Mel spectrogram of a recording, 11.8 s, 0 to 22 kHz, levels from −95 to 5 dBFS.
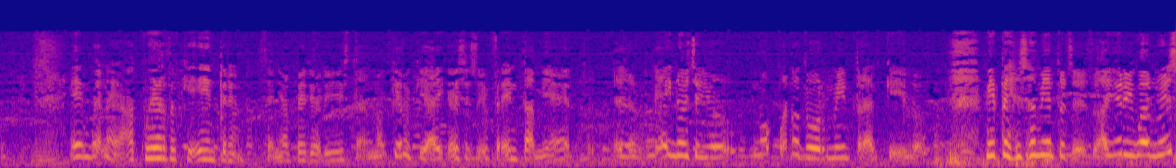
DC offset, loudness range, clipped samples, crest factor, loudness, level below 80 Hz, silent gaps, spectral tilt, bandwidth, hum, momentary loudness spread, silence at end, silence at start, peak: under 0.1%; 6 LU; under 0.1%; 18 dB; -30 LUFS; -60 dBFS; none; -5 dB/octave; 10.5 kHz; none; 14 LU; 0 s; 0 s; -10 dBFS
